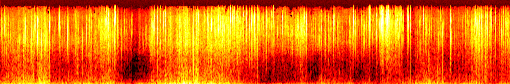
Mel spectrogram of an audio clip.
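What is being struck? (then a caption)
Small wooden cubes. A pile of many small solid wooden cube chips is scooped up in cupped hands and poured back onto the pile. The result is a dense, continuous clatter and rustle of wood on wood, heavy in the low end. It swells loudest early on and again around the fourth second, then settles into softer trickling pours.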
